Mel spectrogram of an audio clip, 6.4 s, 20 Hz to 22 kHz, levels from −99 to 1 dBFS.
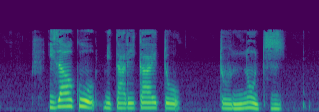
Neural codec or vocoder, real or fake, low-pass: none; real; 7.2 kHz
